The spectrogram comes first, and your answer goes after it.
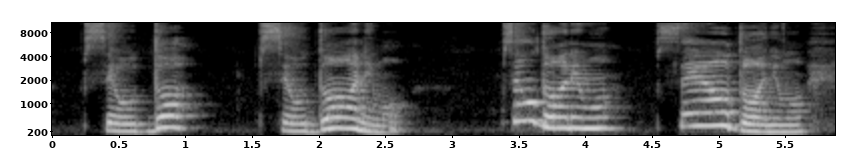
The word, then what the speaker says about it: pseudônimo: Pseudônimo, pseudônimo. Words starting with PS will have both consonants being pronounced.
